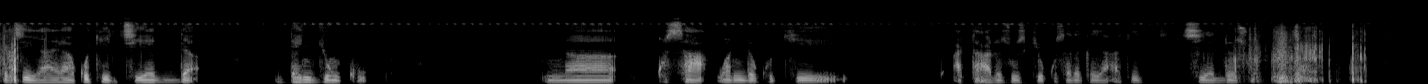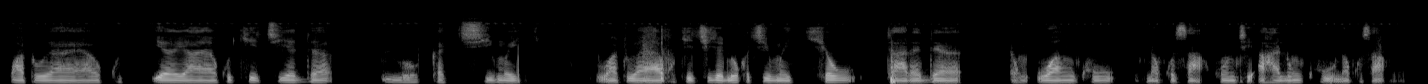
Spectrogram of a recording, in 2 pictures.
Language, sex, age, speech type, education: Hausa, male, 15-29, spontaneous, tertiary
